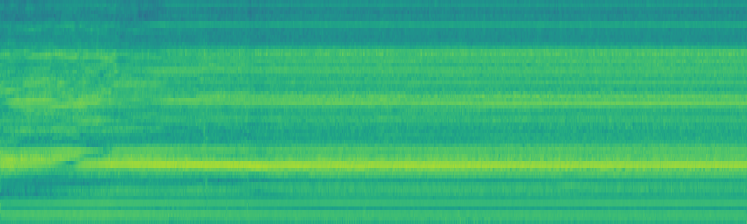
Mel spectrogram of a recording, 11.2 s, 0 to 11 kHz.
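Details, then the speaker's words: NovSight G5 jump starter's tire inflator pumping a tire from 8 PSI toward a 40 PSI set point with its cooling fan running: steady, even motor drone and fan whir, brief pitch rise at switch-on, no knocks; reached 40 in about 18 seconds. "So, I'm just going to hit on. And we're going to let it go. And it does have a fan right here. As it pulls air in, it keeps the unit cooler."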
